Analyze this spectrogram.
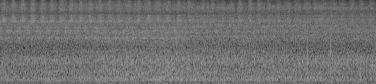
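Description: Steady background hiss with a faint regular pulsing in the high range, and two small clicks about six seconds in.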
